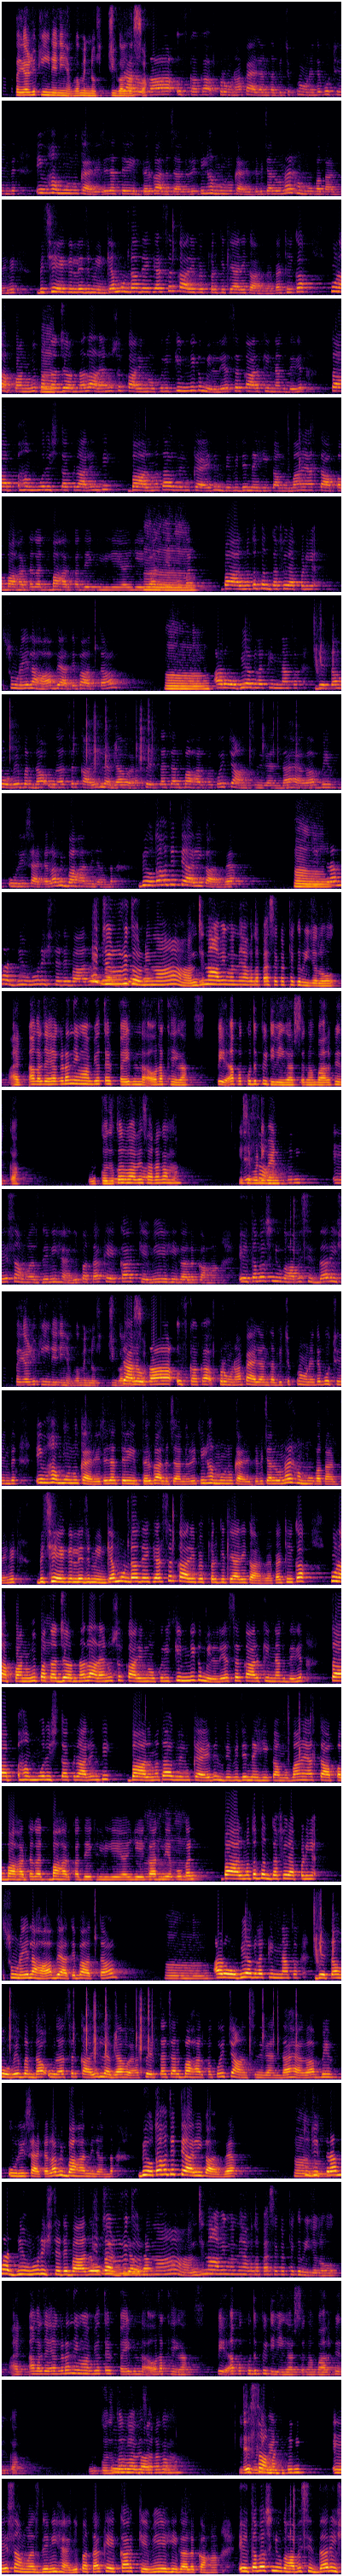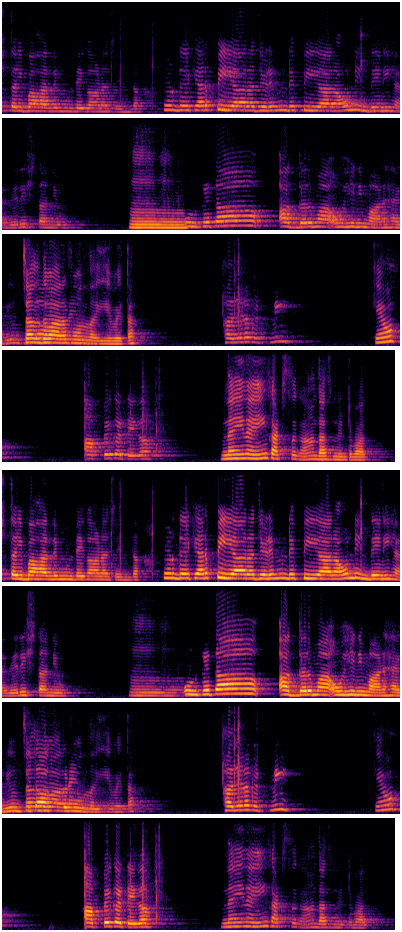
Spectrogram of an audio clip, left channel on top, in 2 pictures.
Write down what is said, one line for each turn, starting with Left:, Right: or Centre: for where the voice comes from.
Left: ਯਕੀਨ ਹੀ ਨਹੀਂ ਹੈਗਾ ਮੈਨੂੰ ਸੱਚੀ ਗੱਲ
Right: ਚਲੋ
Left: ਦੱਸਾਂ
Right: ਤਾਂ ਉਸ ਕਾ ਪ੍ਰੋਣੀ। <unintelligible> ਪੈ ਜਾਂਦਾ ਵਿੱਚ ਪਰੋਣੇ ਤੇ ਪੁੱਛ ਲਿੰਦੇ ਇ ਹਮ ਉਹਨੂੰ ਕਹਿ ਰਹੇ ਤੇ ਜਾਂ ਤੇਰੀ। <unintelligible> ਇੱਧਰ ਗੱਲ ਚੱਲ ਰਹੀ ਸੀ ਹਮੂ ਨੂੰ ਕਹਿ ਰਹੇ ਤੇ ਵੀ ਚਲੋ ਨਾ ਹਮੂ ਕ ਕਰ ਦੇਗੇ ਵੀ ਛੇ ਕਿੱਲੇ ਜ਼ਮੀਨ ਕਿਆ ਮੁੰਡਾ। ਖੈਰ ਸਰਕਾਰੀ ਪੇਪਰ ਕੀ ਤਿਆਰੀ ਕਰ ਰਿਹਾ ਤਾਂ ਠੀਕ ਆ ਹੁਣ ਆਪਾਂ ਨੂੰ ਵੀ ਪਤਾ
Left: ਹੂੰ
Right: ਜਨਰਲ ਵਾਲਿਆਂ ਨੂੰ। ਸਰਕਾਰੀ ਨੌਕਰੀ ਕਿੰਨੀ ਕੁ ਮਿਲ ਰਹੀ ਹੈ ਸਰਕਾਰ ਕਿੰਨਾ ਕੁ ਦੇ ਰਹੀ ਹੈ ਤਾਂ ਮਾਮੁ ਰਿਸ਼ਤਾ ਕਰਾ। <unintelligible> <unintelligible> ਬਾਦ ਮਾ ਤਾਂ ਅਗਲੀ ਨੂੰ ਕਹਿ ਹੀ ਦਿੰਦੀ ਵੀ ਜੇ ਨਹੀਂ ਕੰਮ ਬਣਿਆ ਤਾਂ ਆਪਾਂ ਬਾਹਰ ਦਾ ਬਾਹਰ ਕਦੇ। <unintelligible> ਖ ਲਈਏ ਯ
Left: ਹੂੰ
Right: ਕਰ ਲਏ ਵੋ ਕਰ। ਬਾਦ ਮੇ ਬੰਦਾ ਫੇਰ ਆਪਣੀ ਸੁਣੇ ਲਹਾ ਵਿਆਹ ਤੇ ਬਾਅਦ ਤਾਂ।
Left: ਹਾਂ
Right: <unintelligible> ਰ ਉਹ ਵੀ ਅਗਲਾ ਕਿੰਨਾ ਕੁ ਜੇ ਤਾ ਹੋਵੇ ਬੰਦਾ ਉਰਾ ਸਰਕਾਰੀ ਲਗ। <unintelligible> ਹੋਇਆ ਫਿਰ ਤਾਂ ਚੱਲ ਬਾਹਰ ਕ ਕੋਈ ਚਾਂਸ ਨੀ ਰਹਿੰਦਾ ਹੈਗਾ ਵੀ ਉੂਰੀ ਸੈਟਲ ਆ ਵੀ ਬਾਹਰ ਨੀ ਜਾਂਦਾ। ਵੀ ਉਹ ਤਾਂ ਹਜੇ ਤਿਆਰੀ ਕਰ ਰਿਹਾ।
Left: ਹਉ।
Right: ਤੂੰ ਜਿਸ ਤਰ੍ਹਾਂ ਮਰਜੀ ਉਹਨੂੰ ਰਿਸ਼ਤੇ ਦੇ ਬਾਅਦ ਉਹ
Left: ਹਉ ਇਹ
Right: ਕਰਦੀ
Left: ਜ਼ਰੂਰੀ ਥੋੜੀ
Right: ਅਗਲਾ
Left: ਨਾ ਹਾਂਜੀ ਨਾ ਵੀ ਮੰਨੇ ਅਗਲਾ ਪੈਸੇ ਕੱ। <unintelligible> ਠ ਕਰੀ ਚਲੋ ਅਗਲ ਜਿਹਾ ਕਿਹੜਾ ਨੀਵਾਂ ਵੀ ਉਹ ਤਿਰ ਪ ਉਹ ਰੱਖੇਗਾ ਆਪਾਂ ਖੁੱਦ ਪਿਟ ਵੀਗਾ। <unintelligible> ਕਰ ਸਕਾਂ ਬਾਹਰ ਫਿਰਕਾ ਖੁਦ ਕਰਵਾ
Right: ਉਵੇਂ
Left: ਲਏ
Right: ਬਸ
Left: ਸਾਰਾ ਕੰਮ ਕਿਸੇ
Right: ਇਹ
Left: ਵੱਡੀ।
Right: ਸਮਝਦੇ ਨੀ ਇਹ ਸਮਝਦੇ ਨੀ ਹੈਗੀ ਪਤਾ ਕਿ ਘਰ ਕੇ ਵੀ ਇਹੀ ਗੱਲ ਕਹਾਂ ਇਹ ਤਾਂ ਬਸ ਨਿਊ ਕਹਾਂ ਵੀ ਸਿੱਧਾ ਰਿਸ਼ਤਾ ਹੀ ਬਾਹਰਲੇ ਮੁੰਡੇ ਕਾ ਆਉਣਾ ਚਾਹੀਦਾ <unintelligible> ਹੁਣ ਦੇਖ ਯਾਰ ਪੀ ਆਰ ਆ ਜਿਹੜੇ ਮੁੰਡੇ ਪੀ ਆਰ ਆ ਉਹ ਲੈਂਦੇ ਨੀ ਹੈਗੇ ਰਿਸ਼ਤਾ ਨਊ।
Left: <unintelligible> ਹਮ।
Right: <unintelligible> ਉਨਕੇ ਤਾਂ ਆਦਰ ਮਾ ਉਹੀ ਨੀ ਮਾਣ। <unintelligible> ਹੈਗੀ ਹੁਣ
Left: ਚੱਲ
Right: ਕਿ ਤਾਂ
Left: ਦੁਬਾਰਾ
Right: ਆਕੜ ਹੀ
Left: ਫੋਨ
Right: ਨੀ
Left: ਲਾਈਏ ਬੇਟਾ
Right: ਹਜ ਨਾ ਕੱਟਣੀ।
Left: <unintelligible> ਕਿਉਂ?
Right: <unintelligible> ਆਪੇ ਘਟੇਗਾ।
Left: <unintelligible> ਨਹੀਂ ਨਹੀਂ ਕੱਟ ਸਕਾਂ ਦਸ ਮਿੰਟ ਬਾਅਦ।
